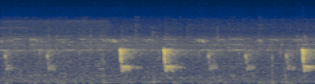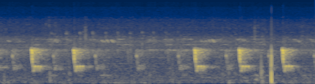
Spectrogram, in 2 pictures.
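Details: A Large-tailed nightjar (Caprimulgus macrurus) calls at night from a bamboo grove, repeating loud, hollow knocking 'chonk' notes, roughly one and a half per second in loose runs, over a steady high insect drone; these nightjars call from nightfall until dawn.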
